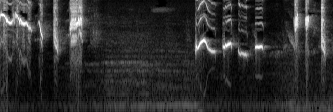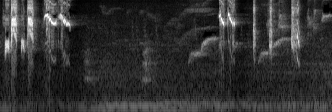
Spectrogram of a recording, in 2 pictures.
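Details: Orange-headed thrush singing, a bird-keeper's training recording meant to spur other birds into song: loud, high, sharply slurred whistled notes in short bursts, with a pause in the middle and scattered thin notes near the end.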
